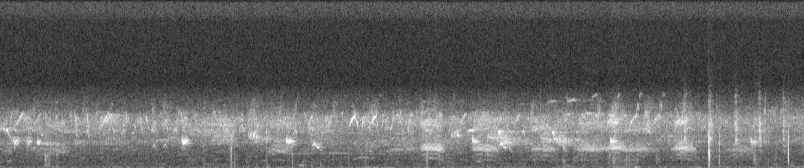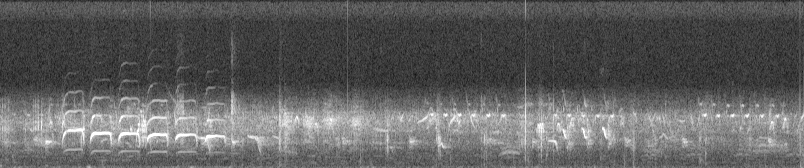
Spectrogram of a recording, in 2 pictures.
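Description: Several birds chirping and calling over faint rural ambience. A little past the middle, one bird gives a quick run of about six repeated arched notes.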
